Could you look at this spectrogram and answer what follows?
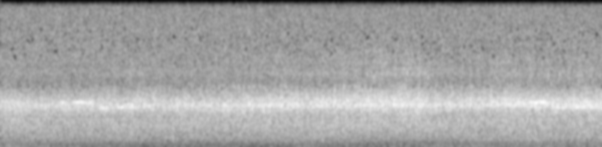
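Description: Steady faint hiss of outdoor ambience, with a constant high hissing band and no distinct calls, knocks or rustles standing out.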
